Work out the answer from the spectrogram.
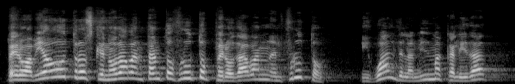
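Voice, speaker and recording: A Mexican-accented pastor preaching in a high, bright voice, telling homely stories and calling listeners "brother". His sermon rings through a long reverb in a church. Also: expressive, fairly quick. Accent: Mexican Spanish. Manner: folksy storytelling, addresses listeners as hermano.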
